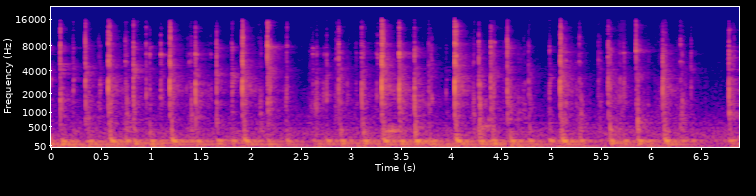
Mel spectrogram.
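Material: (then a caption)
Plastic. Rapid typing with fingertips and long natural nails on a full-size black plastic computer keyboard with plastic keys and a hollow housing. Fast, bright clicks and clacks tumble over one another in quick succession, with the nails adding a sharp tick to each keystroke. A steady low hum sits underneath throughout.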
